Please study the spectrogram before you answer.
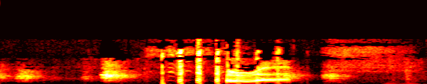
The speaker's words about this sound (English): And let's go ahead and identify the dog in the background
